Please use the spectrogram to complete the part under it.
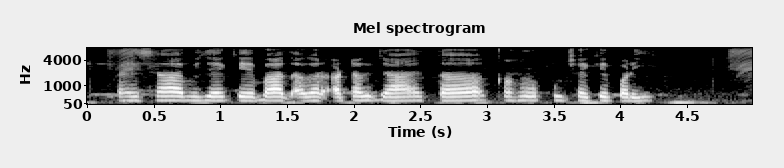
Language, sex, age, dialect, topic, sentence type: Maithili, female, 36-40, Angika, banking, question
